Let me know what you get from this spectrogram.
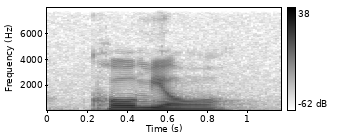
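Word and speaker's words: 功名: Và trong trường hợp đặc biệt ví dụ trong từ công danh đọc là mieu. Đây ví dụ nhá, đây là chữ công và chữ danh này đọc là ko. Komieu.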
